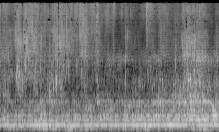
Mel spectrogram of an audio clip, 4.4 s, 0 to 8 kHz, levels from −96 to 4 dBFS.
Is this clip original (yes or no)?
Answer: no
